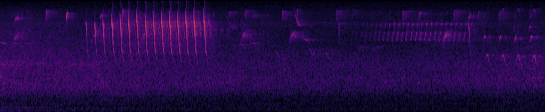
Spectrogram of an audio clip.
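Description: Wild birds calling in the trees over a faint steady outdoor hiss. About two seconds in, one bird gives a fast run of about fifteen sharp high notes lasting two seconds; later a quieter rapid trill follows, with short chirps scattered throughout.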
